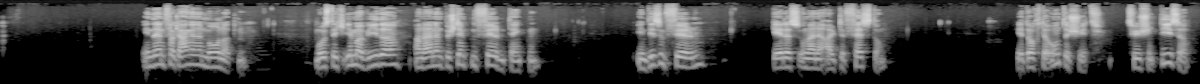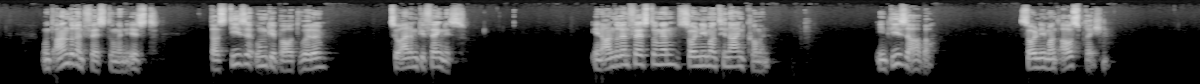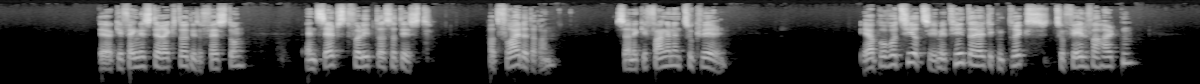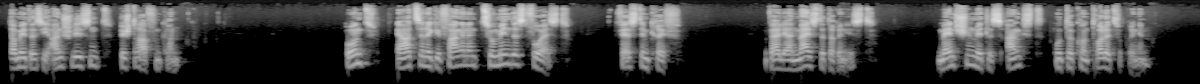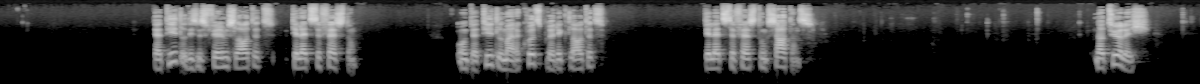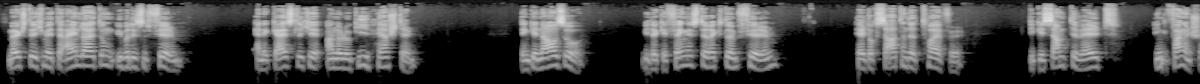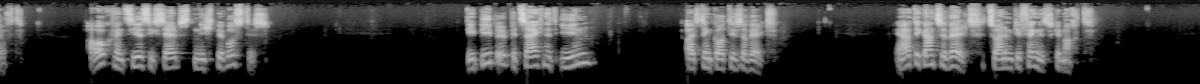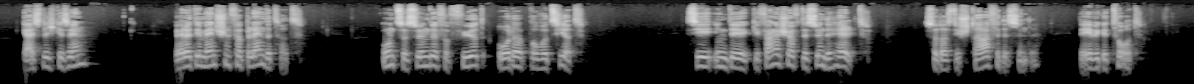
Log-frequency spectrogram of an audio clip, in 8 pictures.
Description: Der Titel der Kurzpredigt ist von einen Hollywood Film abgeleitet. Die im Film dargestellten Zustände einer Gefängnis-Festung werden mit der Situation verglichen, die Satan, der Teufel, über die Welt gebracht hat. Auch werden in diesem Zusammenhang künftige schreckliche prophetische Ereignisse angesprochen sowie tröstende und hoffnungsvolle Aussagen der Bibel.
